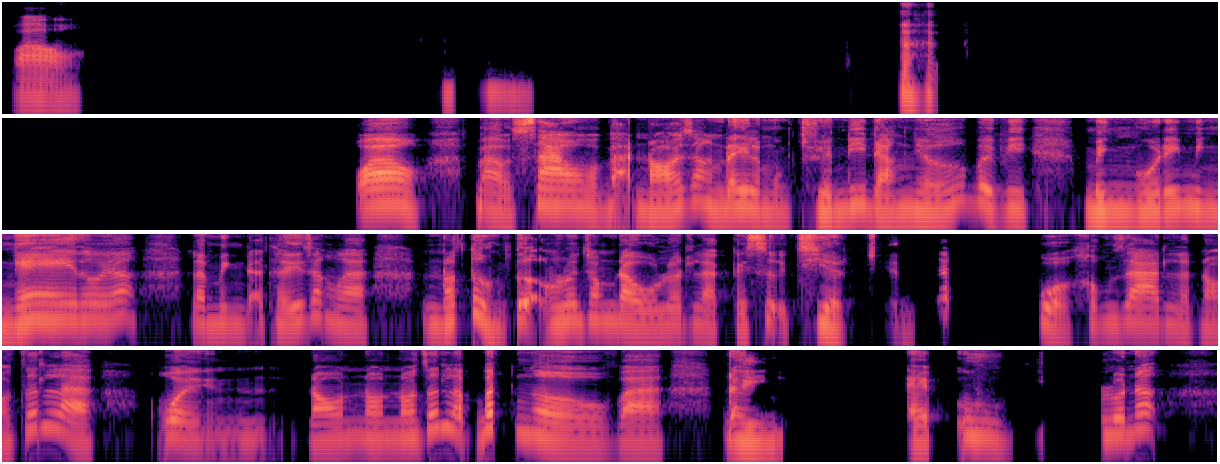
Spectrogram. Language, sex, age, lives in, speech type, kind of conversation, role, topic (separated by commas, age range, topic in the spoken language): Vietnamese, female, 30-34, Vietnam, conversation, podcast, host, Ký ức đáng nhớ nhất của bạn về thiên nhiên là gì?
